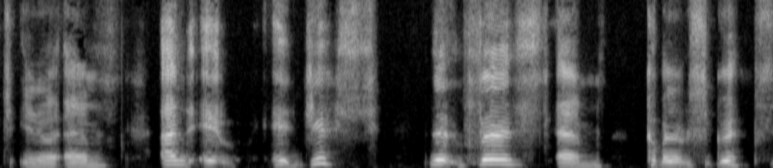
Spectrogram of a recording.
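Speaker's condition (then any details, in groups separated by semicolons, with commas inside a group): Cerebral palsy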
